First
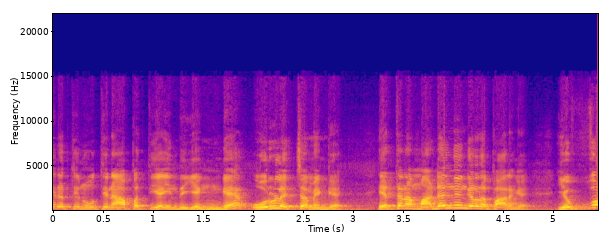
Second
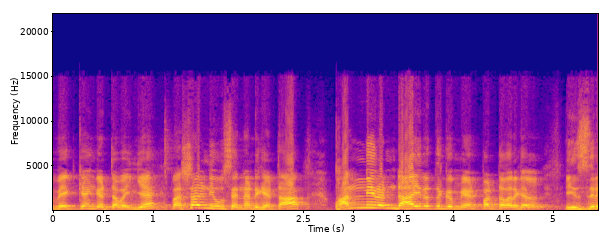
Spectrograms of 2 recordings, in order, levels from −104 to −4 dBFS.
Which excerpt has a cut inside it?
second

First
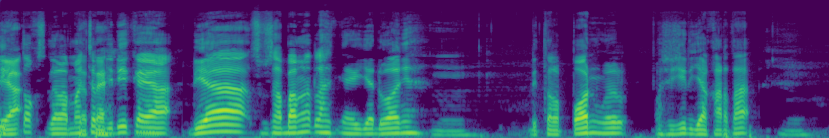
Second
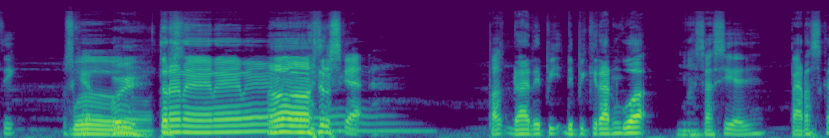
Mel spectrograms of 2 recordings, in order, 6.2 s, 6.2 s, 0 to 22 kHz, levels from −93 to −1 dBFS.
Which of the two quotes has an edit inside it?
first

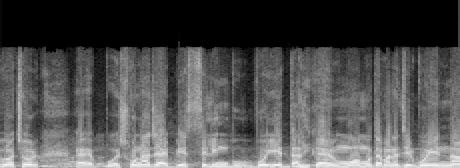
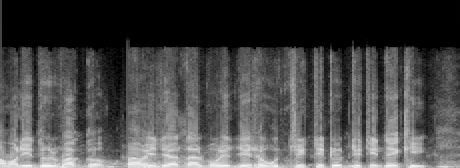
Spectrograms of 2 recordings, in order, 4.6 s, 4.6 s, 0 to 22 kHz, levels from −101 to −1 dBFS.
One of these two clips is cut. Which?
second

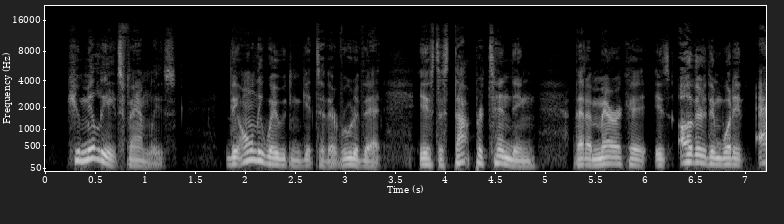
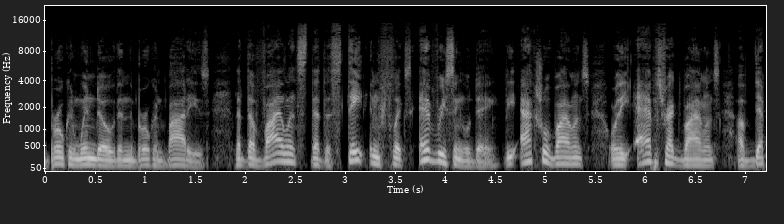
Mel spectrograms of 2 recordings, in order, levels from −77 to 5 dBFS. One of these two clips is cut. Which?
first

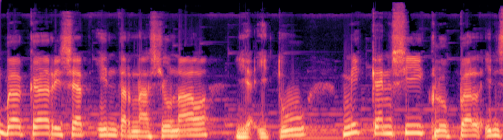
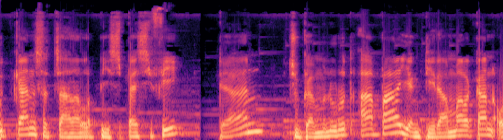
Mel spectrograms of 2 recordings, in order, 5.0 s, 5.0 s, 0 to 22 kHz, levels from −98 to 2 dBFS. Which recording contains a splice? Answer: second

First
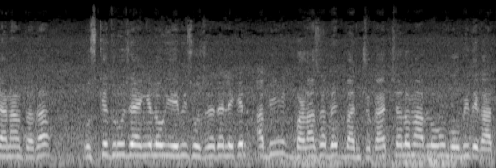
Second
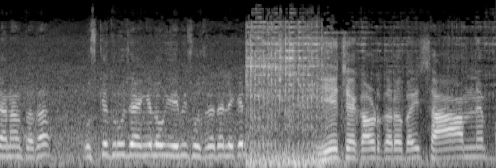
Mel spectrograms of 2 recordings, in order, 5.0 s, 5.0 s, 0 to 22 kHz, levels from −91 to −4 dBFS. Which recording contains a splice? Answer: second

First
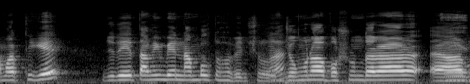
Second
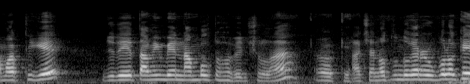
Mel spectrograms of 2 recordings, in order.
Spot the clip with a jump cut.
first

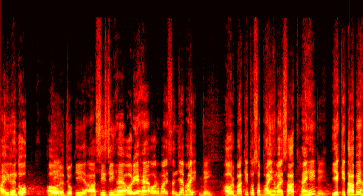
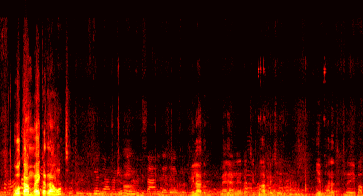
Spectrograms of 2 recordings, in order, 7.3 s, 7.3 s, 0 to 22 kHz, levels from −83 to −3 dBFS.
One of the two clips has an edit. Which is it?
second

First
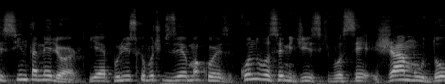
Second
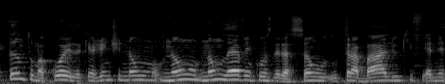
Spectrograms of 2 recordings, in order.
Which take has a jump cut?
first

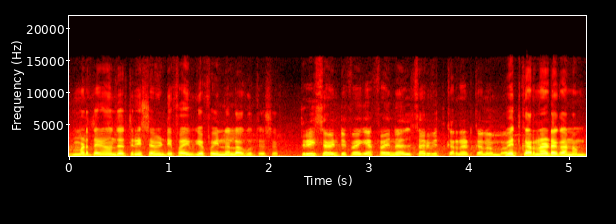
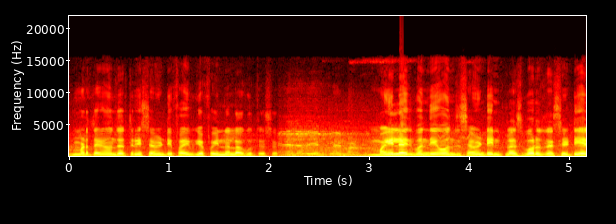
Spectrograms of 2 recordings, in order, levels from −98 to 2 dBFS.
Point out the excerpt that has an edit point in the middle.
second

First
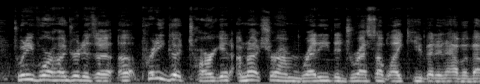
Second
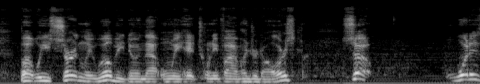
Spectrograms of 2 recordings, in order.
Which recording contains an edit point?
second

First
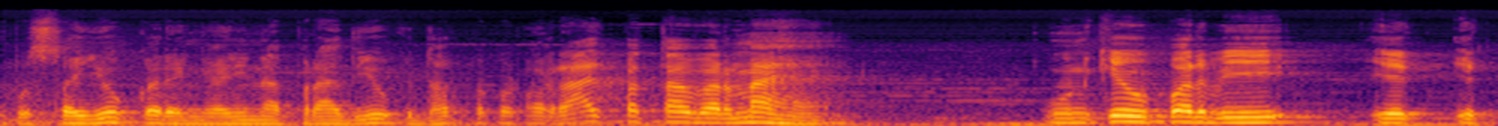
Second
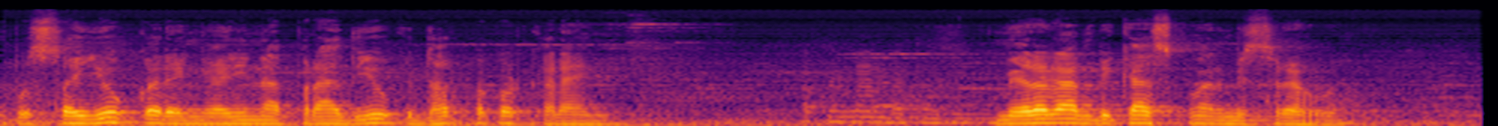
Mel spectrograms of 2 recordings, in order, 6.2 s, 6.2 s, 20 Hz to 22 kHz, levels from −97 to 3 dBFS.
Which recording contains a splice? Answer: first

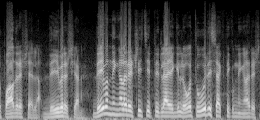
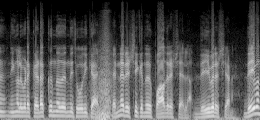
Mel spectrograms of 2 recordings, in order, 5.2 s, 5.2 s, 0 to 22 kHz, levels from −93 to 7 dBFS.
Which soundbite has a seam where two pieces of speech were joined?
second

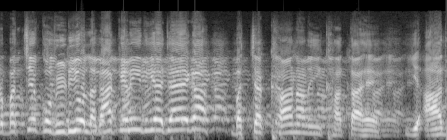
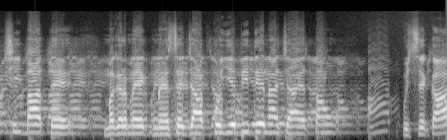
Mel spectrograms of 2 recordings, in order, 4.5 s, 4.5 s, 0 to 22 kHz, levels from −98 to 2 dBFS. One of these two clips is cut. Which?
second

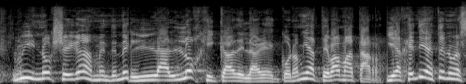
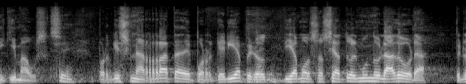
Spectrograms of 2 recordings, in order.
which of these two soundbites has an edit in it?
first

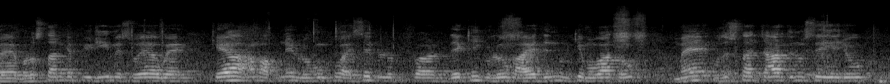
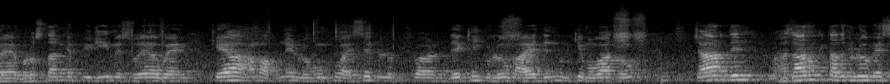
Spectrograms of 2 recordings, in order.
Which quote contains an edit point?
second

